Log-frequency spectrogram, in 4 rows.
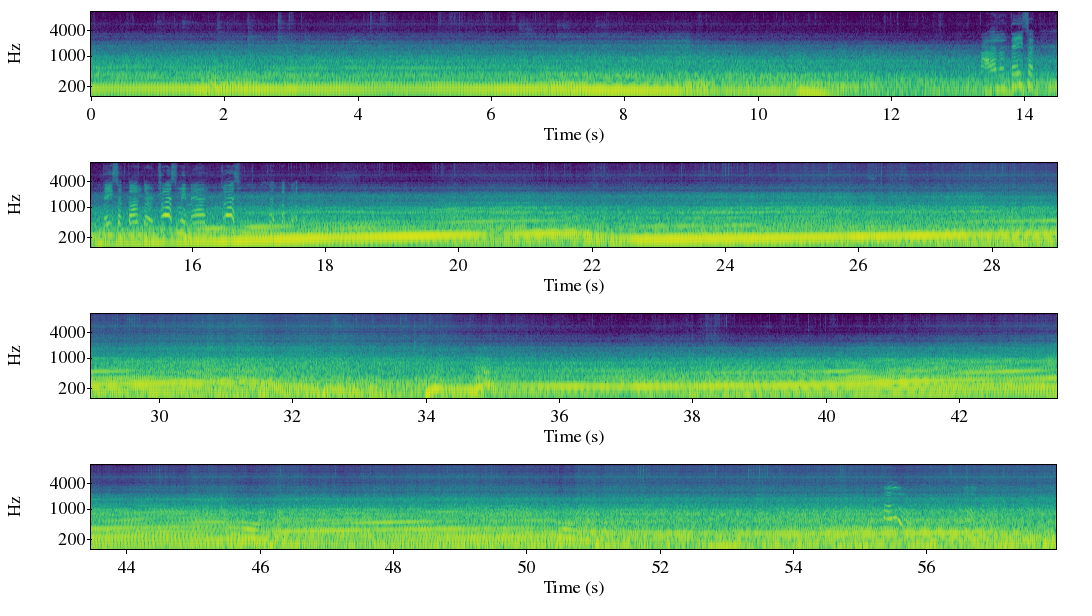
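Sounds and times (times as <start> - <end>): car engine accelerating from cabin: 0.0 - 11.9, 13.3 - 57.9.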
